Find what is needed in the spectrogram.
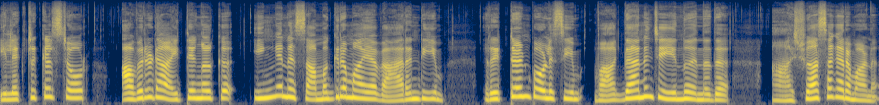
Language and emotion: Malayalam, happy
